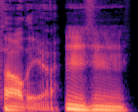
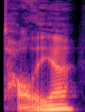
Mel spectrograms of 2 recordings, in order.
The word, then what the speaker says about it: Thalia: me to like remember how to say her name Thalia like that because I always thought it was just Talia I don't know whatever it's that th yeah we got to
